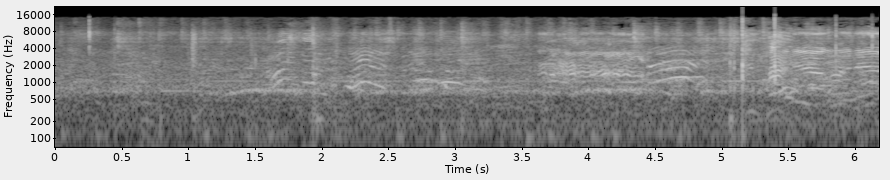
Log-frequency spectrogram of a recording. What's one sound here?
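A crowd shouts and cheers at a distance outdoors.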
